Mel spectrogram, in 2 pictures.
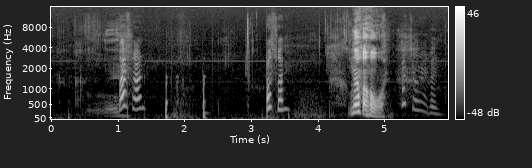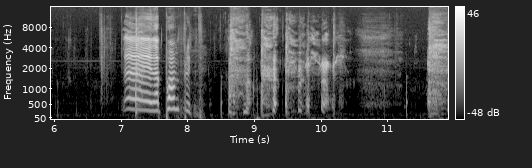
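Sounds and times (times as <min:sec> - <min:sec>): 
speech: 0:01.0 - 0:01.6, 0:03.2 - 0:03.7, 0:04.4 - 0:06.0, 0:07.0 - 0:10.4
people coughing in a cold car: 0:08.6 - 0:10.4, 0:11.6 - 0:11.9.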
